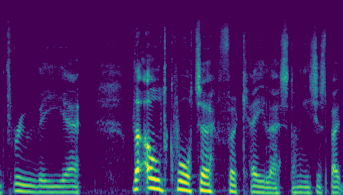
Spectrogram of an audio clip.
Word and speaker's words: Kahlest: Sounds the same, doesn't it? Yeah. It's only if you particularly pronounce the T at the end that you can even tell.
